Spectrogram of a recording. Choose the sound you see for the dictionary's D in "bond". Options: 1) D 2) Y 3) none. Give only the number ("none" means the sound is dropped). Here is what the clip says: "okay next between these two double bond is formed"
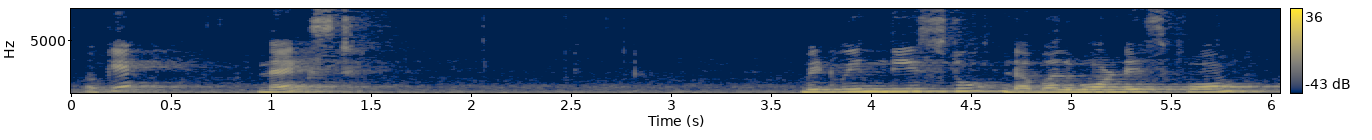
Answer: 1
